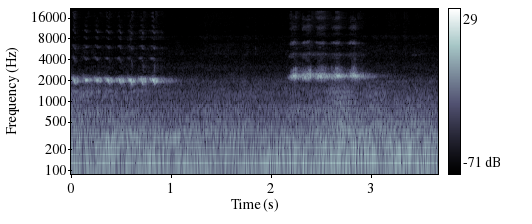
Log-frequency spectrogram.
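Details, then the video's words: Backyard bird with a repertoire of over 20 sounds gives a rapid chattering series of clear chirps, a pause, then a second quick series slightly higher in pitch, against low background hum. "A bird twitterings more than 20 different sounds in my backyard."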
